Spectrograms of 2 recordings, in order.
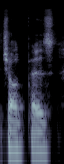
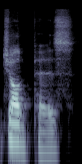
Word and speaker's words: jodhpurs: Yeah, okay, it is Jodhpurs. And it's spelt that way, Ryan. Okay, got it. I was right with Jodhpurs.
